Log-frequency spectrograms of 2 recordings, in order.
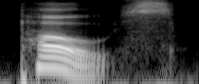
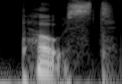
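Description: First: "Post" drawn out sound by sound; sounded-out pronunciation. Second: Said in the usual way. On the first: Shown as a demonstration. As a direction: say "Post" slowly, stressed, in separated sounds. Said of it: "P O, po 是P O，S和T是S T". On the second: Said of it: "P O, po 是P O".

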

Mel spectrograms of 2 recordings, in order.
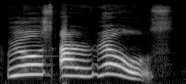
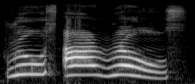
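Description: First: High, loud insistent mosquito; stubborn little insect repeating the rule; bossy mosquito. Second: High, loud insistent mosquito; a tiny bossy insect laying down the law. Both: A narrator's reading.

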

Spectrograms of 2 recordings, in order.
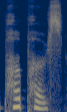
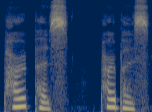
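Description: First: "purpose" with an r-coloured second syllable; wrong pronunciation. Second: Slow "purpose" with no r in the second syllable; careful "purpose", tongue uncurled on the second syllable; correct pronunciation. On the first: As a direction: curl the tongue on both syllables of "purpose", like "pur-purse". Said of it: "注意不要读成purpose". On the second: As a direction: say "purpose" slowly, relaxing the tongue to a schwa on "-pose". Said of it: "所以第二个音不要卷舌". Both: Shown as a demonstration.

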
